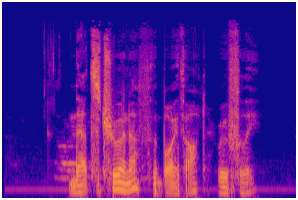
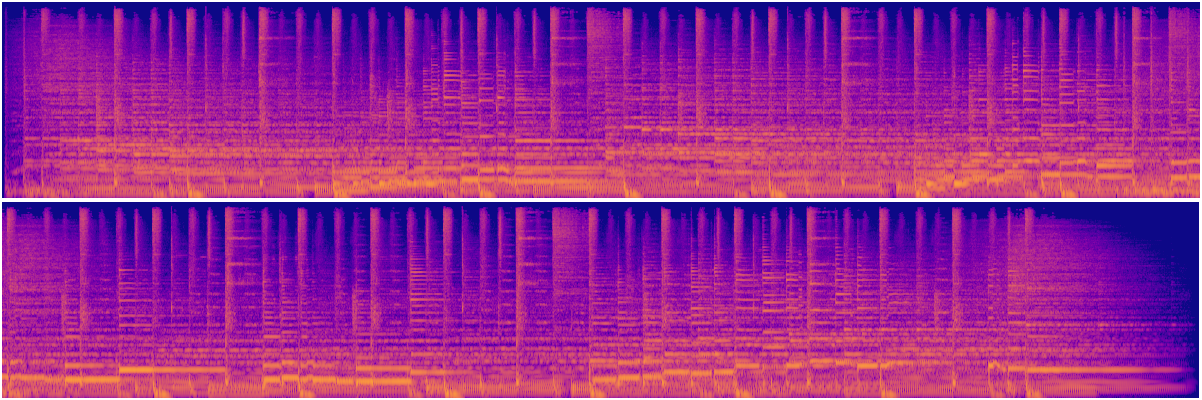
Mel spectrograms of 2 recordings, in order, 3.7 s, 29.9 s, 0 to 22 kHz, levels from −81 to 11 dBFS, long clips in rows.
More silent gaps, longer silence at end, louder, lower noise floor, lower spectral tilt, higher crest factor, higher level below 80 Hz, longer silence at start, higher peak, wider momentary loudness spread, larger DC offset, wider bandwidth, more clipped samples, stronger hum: neither; first, 0.5 s vs 0.3 s; about the same, -16 LUFS vs -17 LUFS; first, -48 dBFS vs -42 dBFS; about the same, -4 dB/octave vs -4.5 dB/octave; about the same, 18 dB vs 14 dB; second, -40 dBFS vs -30 dBFS; first, 0.55 s vs 0.05 s; first, 0 dBFS vs -4 dBFS; first, 12 LU vs 6 LU; neither; second, 16 kHz vs over 20 kHz; neither; neither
